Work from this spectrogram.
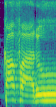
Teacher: रा के आगे वाव है, वाव मद्दा, इसको लंबा करेंगे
